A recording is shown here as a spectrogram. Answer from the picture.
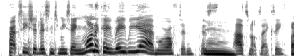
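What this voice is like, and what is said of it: British accent. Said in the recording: “We Americans are drawn to a British accent”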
